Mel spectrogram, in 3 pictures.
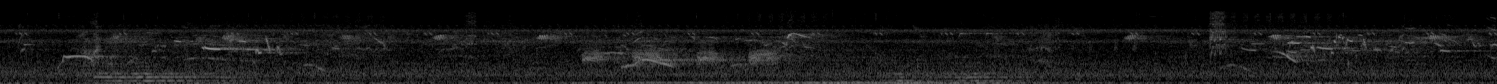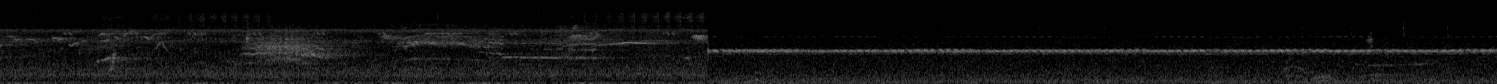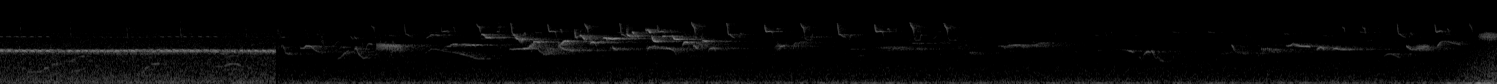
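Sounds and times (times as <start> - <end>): birds chirping: 0.0 - 22.1, 38.8 - 44.9.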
